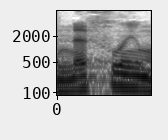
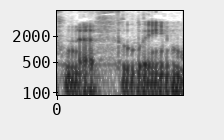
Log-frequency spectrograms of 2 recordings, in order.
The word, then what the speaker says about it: Nephilim: In this variant spelling in Numbers 13, we see a scribal gloss, indicating the base word of Nephilim was originally pronounced with a long E.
